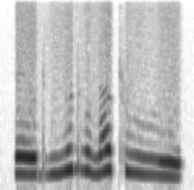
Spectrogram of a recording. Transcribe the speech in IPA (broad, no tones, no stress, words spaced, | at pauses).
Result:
ɛːʊ̯ɖʱiːʊ̯ ɖʱon̪a ʈ͡ʂuːɪ̯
